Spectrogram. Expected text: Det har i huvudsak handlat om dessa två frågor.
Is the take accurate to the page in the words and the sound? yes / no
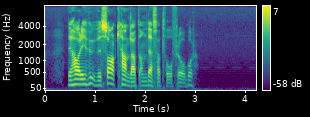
yes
